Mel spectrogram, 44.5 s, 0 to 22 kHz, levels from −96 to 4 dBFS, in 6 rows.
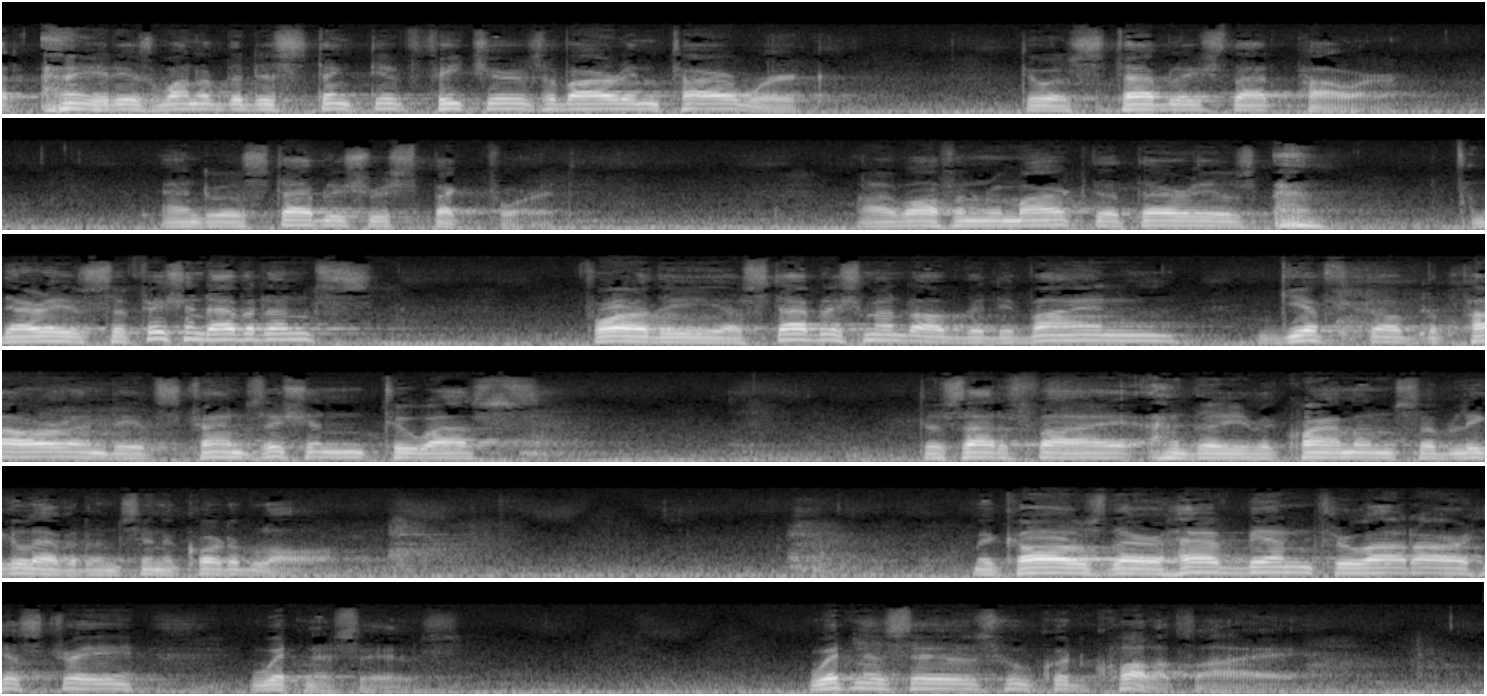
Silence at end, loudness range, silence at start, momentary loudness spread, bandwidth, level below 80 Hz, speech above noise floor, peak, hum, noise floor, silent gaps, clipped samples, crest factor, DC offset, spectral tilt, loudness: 0.05 s; 8 LU; 0 s; 18 LU; 9 kHz; -40 dBFS; 23 dB; -2 dBFS; none; -41 dBFS; none; under 0.1%; 18 dB; under 0.1%; -8 dB/octave; -18 LUFS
